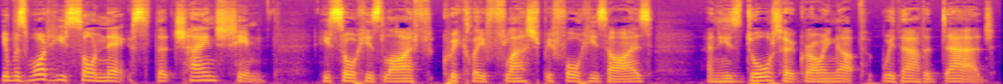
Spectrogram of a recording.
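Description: A man hosting a podcast, reading a scripted intro and then asking gentle, supportive questions. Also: mid-range voice, steady tone, unhurried, no echo, studio quality. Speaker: podcast host.

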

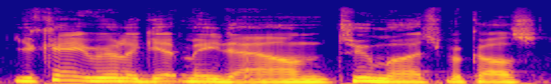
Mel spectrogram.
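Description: An American man hosting casual political talk radio, speaking in a measured, deliberate way. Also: mid-range voice, clean tone. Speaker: radio host. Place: radio studio.

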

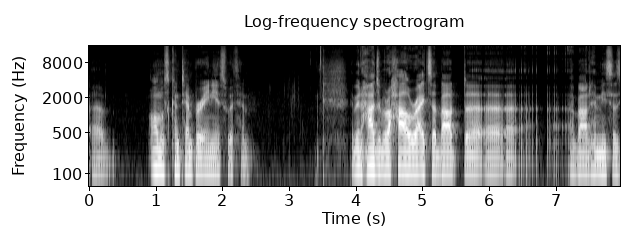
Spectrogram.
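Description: A man with a fairly low voice gives an informal lecture as an Islamic teacher. He moves haltingly through his material, wandering into scholarly asides as he explains religious history. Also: gravelly, a bit bright.

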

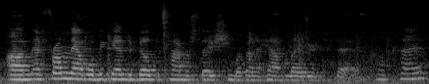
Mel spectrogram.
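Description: A woman's voice: fairly high pitch, fairly even intonation, fast talker. Woman chairing a live panel. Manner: informal, with fillers. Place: event hall with live audience. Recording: echoey hall, background noise.

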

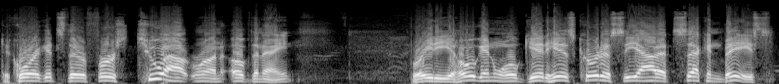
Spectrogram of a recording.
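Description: A man with a slightly high-pitched voice delivers live baseball play-by-play in a dry, close sound. He works as a radio announcer, using clipped, measured phrases and deliberate pauses between them. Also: clean tone, no echo, poor audio. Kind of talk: live sports play-by-play commentary.

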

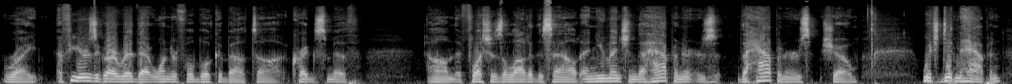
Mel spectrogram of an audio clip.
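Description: A man's voice: mid-range voice, normal speed, fairly bright tone, no room sound. A man hosting a podcast interview, chatting casually and agreeing readily with his guest.

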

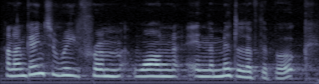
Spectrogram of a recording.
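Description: A middle-aged woman, an author reading her own short fiction at a live event, measured and carefully phrased. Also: a little high, mellow, a little hiss or hum.

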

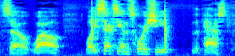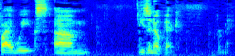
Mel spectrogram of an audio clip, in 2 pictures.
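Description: A man's voice: on the low side, a little slow, a little hiss or hum. A man co-hosting a casual fantasy football podcast, playful and teasing, laughing easily. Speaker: podcast co-host.

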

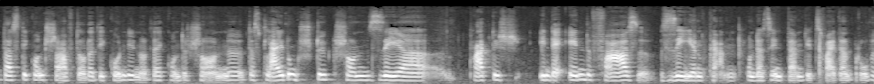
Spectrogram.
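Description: A woman in her fifties with a Portuguese accent and a noticeably creaky voice. She explains her craft in an unscripted interview, speaking rather slowly and haltingly as a native Portuguese speaker searching for words. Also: medium pitch. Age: 50s. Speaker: tailor being interviewed.

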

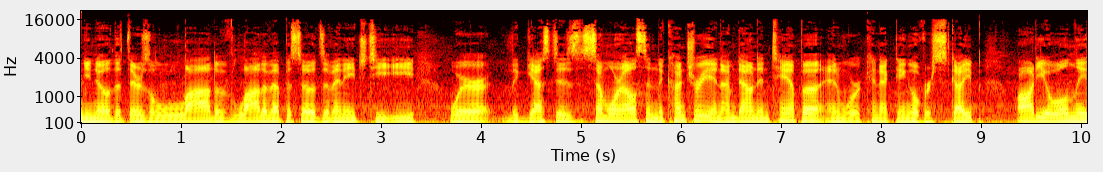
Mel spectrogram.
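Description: A man's voice: medium pitch, darkish tone, slight background noise. A man hosting a podcast interview, talkative and explanatory in long run-on sentences, recorded on location into a handheld recorder. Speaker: podcast host. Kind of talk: interview conversation. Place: on location, indoors. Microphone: studio mic into handheld recorder.

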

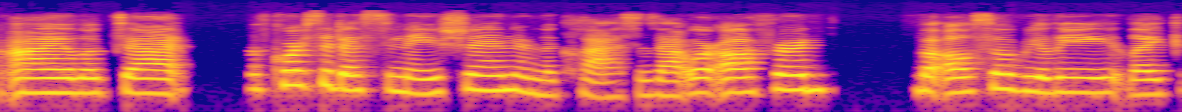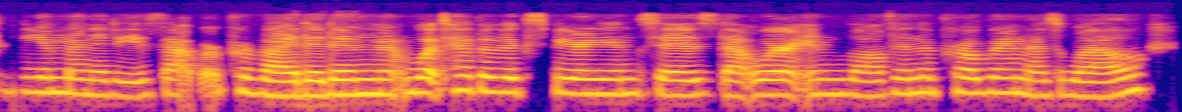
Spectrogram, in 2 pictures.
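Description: A woman's voice: mid-range voice, fairly even intonation, normal speed, darkish tone, clean tone, dry recording, highs cut off. Young woman student from hungary chatting, lots of likes and ums, dry close audio. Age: young adult. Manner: upbeat, frequent "like" and "um" fillers. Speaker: student guest. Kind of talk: casual interview answers.

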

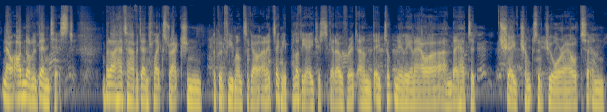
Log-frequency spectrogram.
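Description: A man's voice: mid-range voice, steady tone, moderate pace, gravelly. A man from England co-hosting a podcast, chatting in an easygoing way as an episode plays. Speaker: podcast co-host. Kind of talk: casual commentary while watching.

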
